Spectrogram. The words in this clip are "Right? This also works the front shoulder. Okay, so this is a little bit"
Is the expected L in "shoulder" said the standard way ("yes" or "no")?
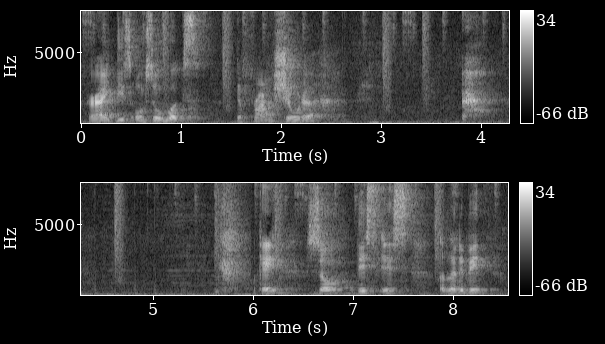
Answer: no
